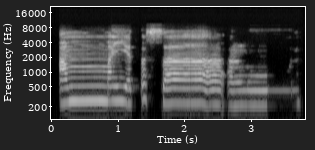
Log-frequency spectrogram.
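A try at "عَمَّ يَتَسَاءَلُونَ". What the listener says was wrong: Nah, itu nanti dilihat itu kan nggak ada tasdid, jadi nggak yatasa gitu, bukan yatasa, yatasa nggak ada tasdidnya.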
